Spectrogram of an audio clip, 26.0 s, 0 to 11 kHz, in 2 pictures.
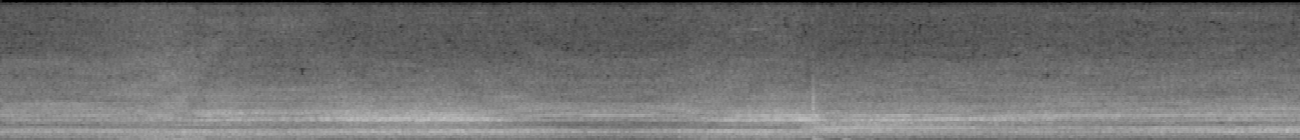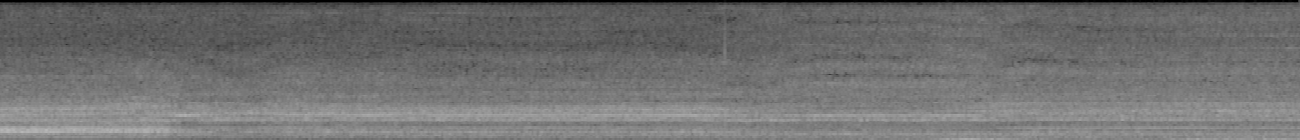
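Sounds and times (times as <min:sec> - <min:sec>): high motor whine: 0:00.0 - 0:15.8
hair dryer blowing air: 0:00.0 - 0:26.0.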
